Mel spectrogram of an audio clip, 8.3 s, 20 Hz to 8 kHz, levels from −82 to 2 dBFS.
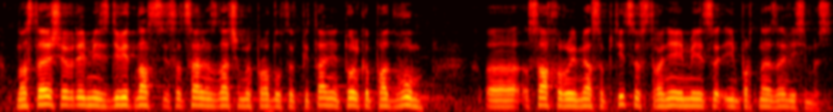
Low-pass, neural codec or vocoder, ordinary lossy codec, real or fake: none; none; none; real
